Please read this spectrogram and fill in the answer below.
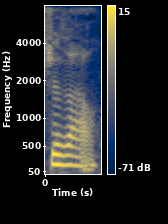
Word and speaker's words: Giselle: I'm not sure how to pronounce her maiden name. Apparently, but it is Giselle.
